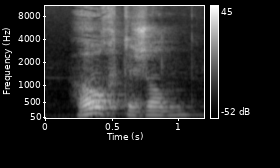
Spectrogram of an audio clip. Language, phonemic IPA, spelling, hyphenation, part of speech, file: Dutch, /ˈɦoːx.təˌzɔn/, hoogtezon, hoog‧te‧zon, noun, Nl-hoogtezon.ogg
- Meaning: a lamp emitting light that contains a large dose of ultraviolet light, replicating the light of the Sun at high altitudes and used in medicine and sunbathing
